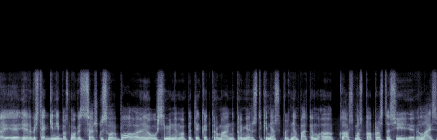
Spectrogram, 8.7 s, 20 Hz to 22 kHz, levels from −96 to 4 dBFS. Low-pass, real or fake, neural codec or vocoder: 10.8 kHz; fake; codec, 44.1 kHz, 2.6 kbps, SNAC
